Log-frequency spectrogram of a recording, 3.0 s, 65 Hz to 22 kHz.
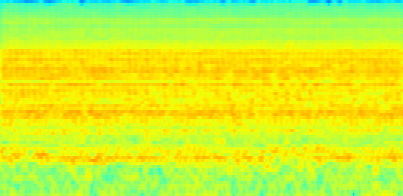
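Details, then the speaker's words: Mercury 5 hp four-stroke outboard with the cover off, even busy clatter with no misses or knocks after a fuel pump replacement meant to cure loud ticking after submersion; slight decibel drop. Normal idle. "so i think that job is done as you can see it looked like it did drop it down some decibels"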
